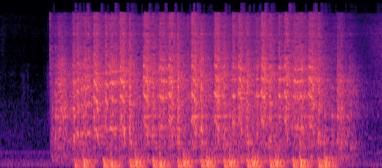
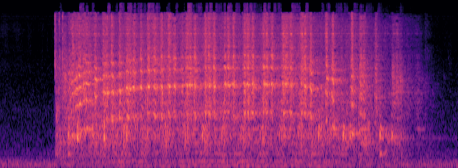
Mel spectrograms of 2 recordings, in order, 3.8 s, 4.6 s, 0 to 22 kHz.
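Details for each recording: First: 1970 Honda CL350, sitting 42 years, starter activated by grounding the yellow/red starter wire with key on: starter spins the engine cleanly and evenly, about three compression pulses a second, strong and steady; starter working fine. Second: 1970 Honda CL350 that sat 42 years, plugs re-gapped to about 0.030 in: starter churns the engine steadily for about three seconds with no firing; no spark, plug wire cooked.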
